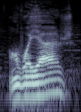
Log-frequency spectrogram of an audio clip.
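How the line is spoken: Plain. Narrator (French): me demanda-t-il

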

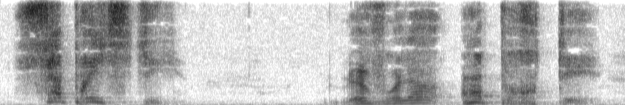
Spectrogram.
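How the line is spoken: Grumbling. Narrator (French): grommela Donald

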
